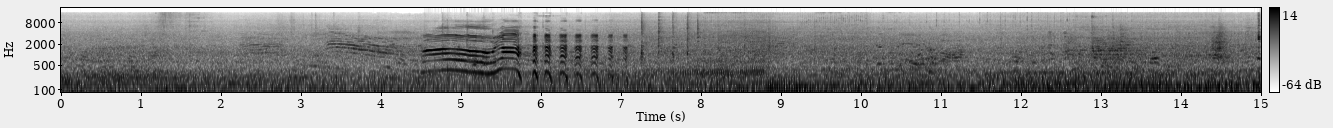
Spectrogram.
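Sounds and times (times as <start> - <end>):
scooters and cars passing: 0.0 - 15.0.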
